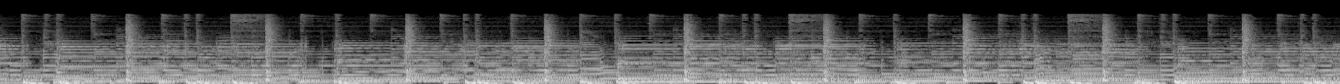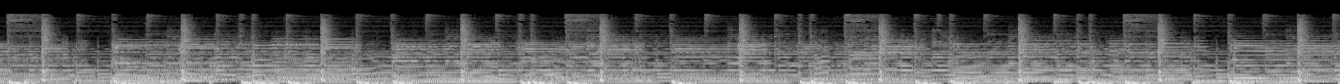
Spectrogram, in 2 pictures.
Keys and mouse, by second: 2.0 double click, 3.9 shift+click, 9.1 shift+click, 14.3 ctrl+click, 17.3 ctrl+click, 19.4 Right, 19.7-20.8 Right, 22.1 Right, 23.9 ctrl+click, 25.9 ctrl+click.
